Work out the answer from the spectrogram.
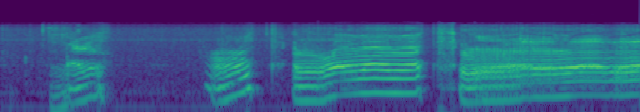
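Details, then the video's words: Wire Fox Terrier 'speaking' indoors: short rising yips give way to long sustained, wavering moaning phrases. "Wire Fox Terrier perfecting his speaking skills"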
